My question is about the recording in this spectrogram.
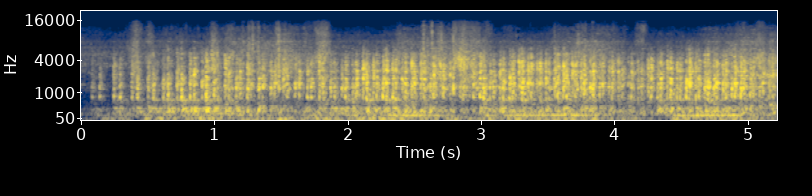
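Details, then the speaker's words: Ford PX Ranger, about 118,000 km, in park with a wheel turned by hand: slow irregular clunking and rumbling driveline racket, not a clean spin; rear diff lock found engaged from damaged actuator wires. "I really didn't expect to hear this racket I thought the noise was coming from the front diff clearly there's something wrong here"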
